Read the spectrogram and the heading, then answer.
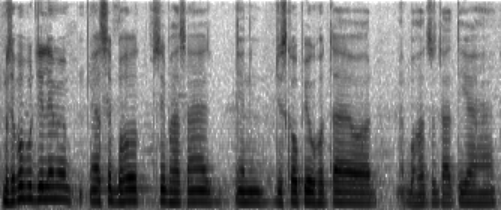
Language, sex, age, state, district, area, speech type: Hindi, male, 18-30, Bihar, Muzaffarpur, rural, spontaneous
